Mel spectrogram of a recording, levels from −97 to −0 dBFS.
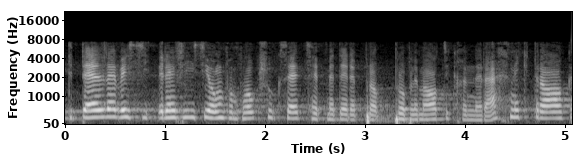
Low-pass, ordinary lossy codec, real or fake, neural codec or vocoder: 7.2 kHz; Opus, 64 kbps; fake; vocoder, 44.1 kHz, 80 mel bands, Vocos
